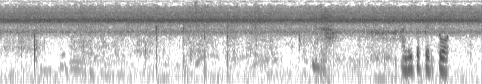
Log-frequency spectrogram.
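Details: Cicadas in their calling season, searched for as seasonal food; a continuous, steady high-pitched buzz fills the recording, with people talking and brief clicks over it.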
